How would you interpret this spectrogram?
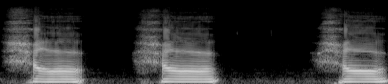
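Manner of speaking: হ্যাঁ as Arabic "ḥaa", strong friction from a squeezed throat; constricted-throat ha, vowel held; from inside throat. Shown as a demonstration. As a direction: squeeze out a long rasped h in হ্যাঁ. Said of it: "গলার ভেতর থেকে উচ্চারণ".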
